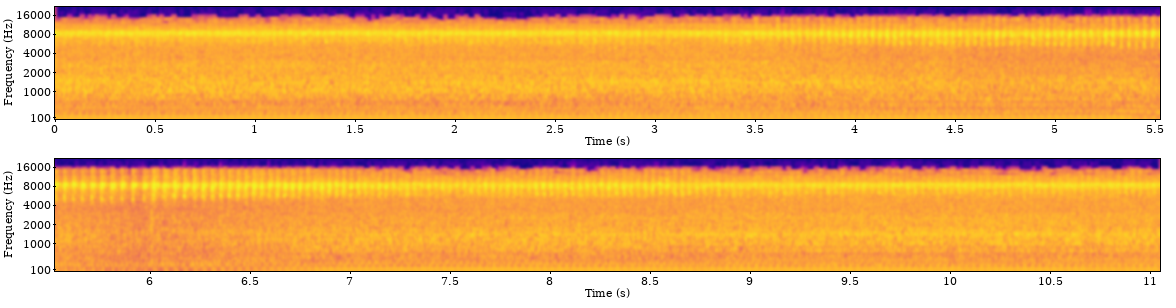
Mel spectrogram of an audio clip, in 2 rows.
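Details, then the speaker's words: Craftsman Eager 1 22" self-propelled mower, Tecumseh 5.5HP engine, after carburetor rebuilt from five parts carburetors plus new needle, seat and gaskets and governor adjusted back slightly: steady drone, brief dip mid-clip, then recovers to smooth run; normal running. "I adjusted the governor. Took it back just a smidgen. And now it starts up really well. And it runs really well."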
